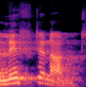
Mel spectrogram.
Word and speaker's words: lieutenant: মধ্যে একটা আছে যে লেফটেন্যান্ট। ইংরেজি লেফটেন্যান্ট বানানটা আসলে লেখার সময় আমাদের ব্যতিক্রম হয়, উচ্চারণের সময় হয় লেফটেন্যান্ট, আসলে লেখার সময় কি সম্পূর্ণ ব্যতিক্রম। এবং বানানটা হবে কি LIEUTENANT, কিন্তু উচ্চারণ হয় লেফটেন্যান্ট।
